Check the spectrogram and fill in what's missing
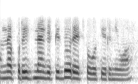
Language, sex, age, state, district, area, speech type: Kannada, female, 30-45, Karnataka, Dharwad, urban, conversation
